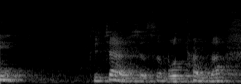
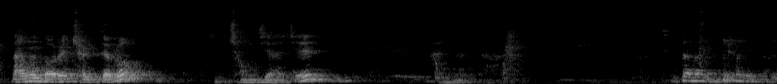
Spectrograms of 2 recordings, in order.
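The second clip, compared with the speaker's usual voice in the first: softer, lower, fading to a hush; tender assurance; 8 semitones lower, 10 dB quieter than usual. Retold or imitated. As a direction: promise it gently, letting it fade. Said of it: "사도 바울식으로 얘기하면".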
